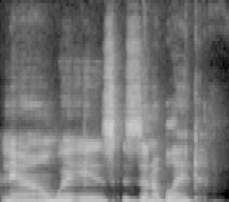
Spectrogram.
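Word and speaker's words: Xenoblade: Now, where is Zenoblade? The way that it's spelled with an X, but it's pronounced with a Z sound always throws me off.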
